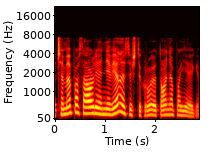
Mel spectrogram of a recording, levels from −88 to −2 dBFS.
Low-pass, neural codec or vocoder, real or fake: 7.2 kHz; none; real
